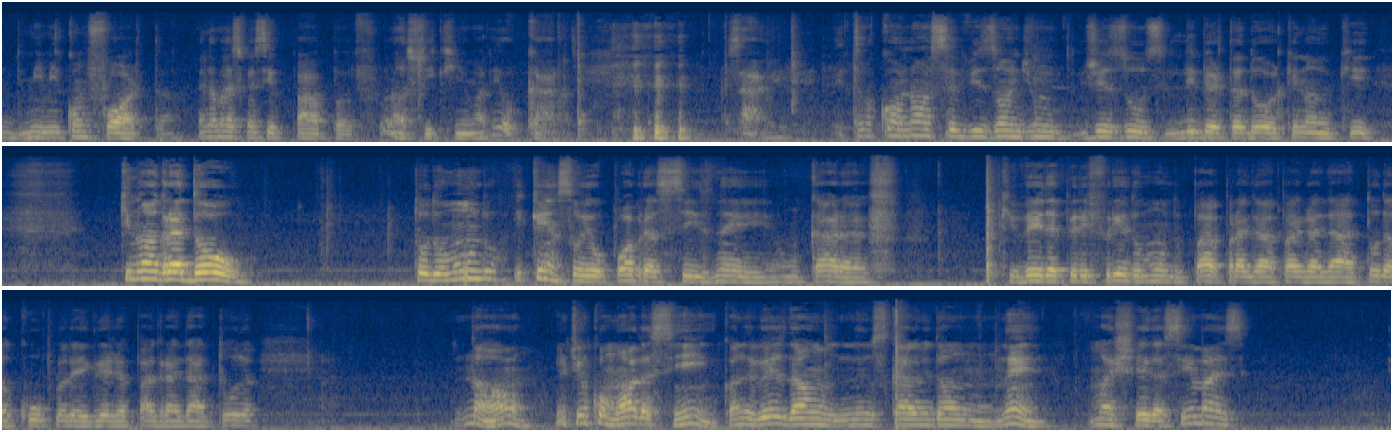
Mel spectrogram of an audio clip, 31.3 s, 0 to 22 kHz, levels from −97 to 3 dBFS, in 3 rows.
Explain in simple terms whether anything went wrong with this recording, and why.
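Three tiny blips break into the sound: a brief hazy smear at 13.89 to 13.92 seconds, a shorter one at 19.51 seconds, and the shortest one at 22.49 seconds. These are lost LE Audio frames. Small chunks of the wireless Bluetooth stream never arrived, so the receiving decoder filled each gap by reusing the last bit of sound with its detail scrambled. The gaps last about 22, 15 and 8 milliseconds, which fits roughly three, two and one short frames going missing. The light lossy compression from the codec is working as designed.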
